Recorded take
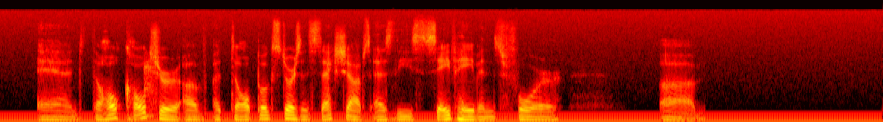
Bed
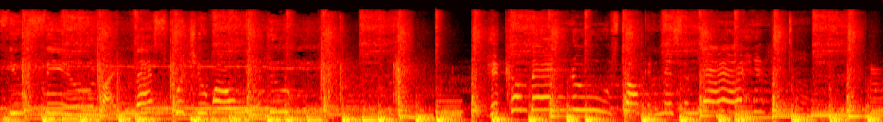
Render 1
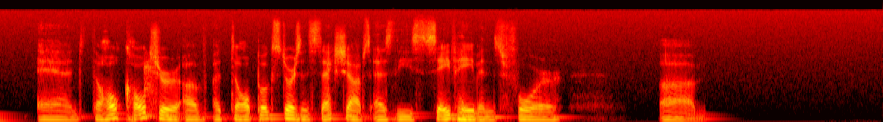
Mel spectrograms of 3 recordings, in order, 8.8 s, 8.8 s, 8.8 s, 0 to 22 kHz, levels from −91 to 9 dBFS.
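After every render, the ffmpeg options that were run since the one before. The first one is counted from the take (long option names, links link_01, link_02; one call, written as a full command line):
ffmpeg -i in.wav -af "bandreject=frequency=60:width_type=h:width=4,bandreject=frequency=120:width_type=h:width=4,bandreject=frequency=180:width_type=h:width=4,bandreject=frequency=240:width_type=h:width=4,bandreject=frequency=300:width_type=h:width=4" out.wav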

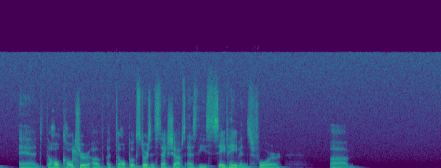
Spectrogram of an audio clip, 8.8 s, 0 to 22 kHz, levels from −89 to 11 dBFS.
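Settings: ffmpeg -i in.wav -af "afftdn=noise_reduction=6:noise_floor=-46" out.wav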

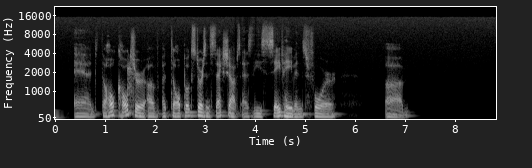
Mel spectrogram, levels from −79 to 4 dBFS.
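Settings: ffmpeg -i in.wav -filter_complex "[0:a]asplit=3[link_01][link_02][link_03];[link_01]afade=type=out:start_time=3.58:duration=0.02[link_04];[link_02]acompressor=threshold=-30dB:ratio=4:attack=3.2:release=140:knee=1:detection=peak,afade=type=in:start_time=3.58:duration=0.02,afade=type=out:start_time=4.02:duration=0.02[link_05];[link_03]afade=type=in:start_time=4.02:duration=0.02[link_06];[link_04][link_05][link_06]amix=inputs=3:normalize=0" out.wav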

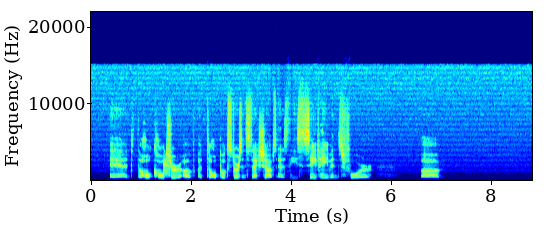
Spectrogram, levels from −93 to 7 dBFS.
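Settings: ffmpeg -i in.wav -af "highpass=frequency=850:width=0.5412,highpass=frequency=850:width=1.3066,aecho=1:1:1.5:0.37" out.wav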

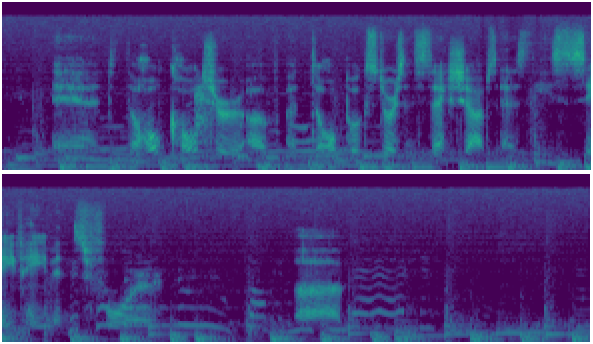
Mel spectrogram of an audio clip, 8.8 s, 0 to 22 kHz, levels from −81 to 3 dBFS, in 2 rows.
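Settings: ffmpeg -i in.wav -i bed.wav -filter_complex "[1:a]volume=-25dB[link_01];[0:a][link_01]amix=inputs=2:normalize=0" out.wav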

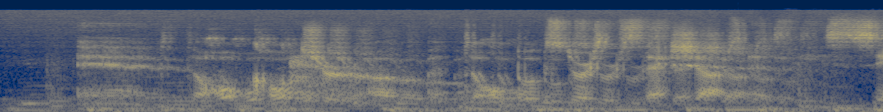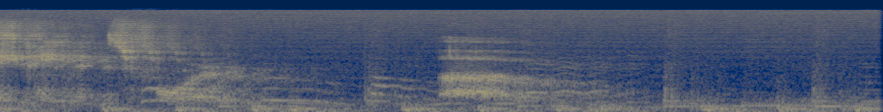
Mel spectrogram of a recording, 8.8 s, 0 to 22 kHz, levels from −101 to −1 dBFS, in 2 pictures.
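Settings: ffmpeg -i in.wav -filter_complex "[0:a]asplit=2[link_01][link_02];[link_02]adelay=33,volume=-6dB[link_03];[link_01][link_03]amix=inputs=2:normalize=0,asplit=6[link_04][link_05][link_06][link_07][link_08][link_09];[link_05]adelay=131,afreqshift=-97,volume=-8.5dB[link_10];[link_06]adelay=262,afreqshift=-194,volume=-15.6dB[link_11];[link_07]adelay=393,afreqshift=-291,volume=-22.8dB[link_12];[link_08]adelay=524,afreqshift=-388,volume=-29.9dB[link_13];[link_09]adelay=655,afreqshift=-485,volume=-37dB[link_14];[link_04][link_10][link_11][link_12][link_13][link_14]amix=inputs=6:normalize=0" out.wav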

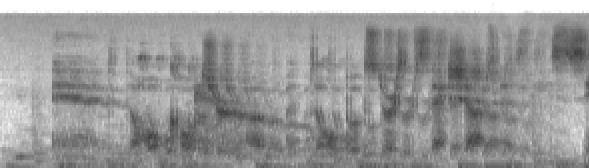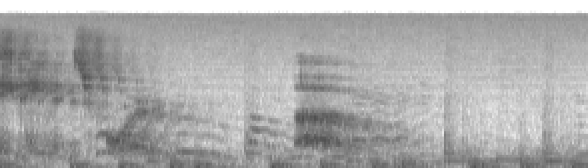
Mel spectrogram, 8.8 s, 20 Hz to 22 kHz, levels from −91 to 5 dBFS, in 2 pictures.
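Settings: ffmpeg -i in.wav -af "volume=9dB,alimiter=limit=-2dB:level=0:latency=1" out.wav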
